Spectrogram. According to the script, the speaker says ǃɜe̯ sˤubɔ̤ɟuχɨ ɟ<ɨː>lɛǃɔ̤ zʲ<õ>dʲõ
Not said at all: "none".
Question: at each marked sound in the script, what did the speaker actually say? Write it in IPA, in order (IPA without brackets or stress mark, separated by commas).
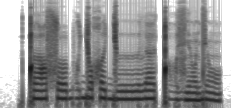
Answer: ɨː, õ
